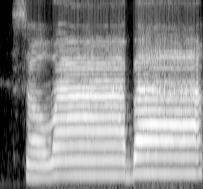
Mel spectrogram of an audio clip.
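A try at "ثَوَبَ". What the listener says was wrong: Pendek. Sawaba.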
